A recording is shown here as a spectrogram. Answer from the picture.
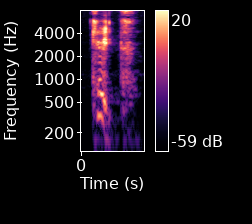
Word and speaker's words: cake: letters say cac but what if buffy e shows up what does he do he says to a share your name and a has to say his name so now the new word is a cake cake let's try another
